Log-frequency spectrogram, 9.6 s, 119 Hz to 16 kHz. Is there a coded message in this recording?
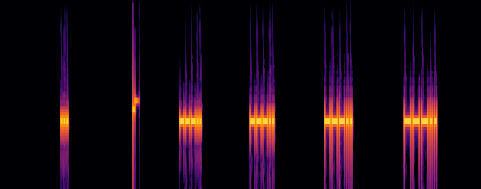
Yes: Morse code from 1.2 to 8.7 s, heard as a keyed tone, about 38 wpm, spaced as for 8 wpm, 700 Hz. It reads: S 8888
